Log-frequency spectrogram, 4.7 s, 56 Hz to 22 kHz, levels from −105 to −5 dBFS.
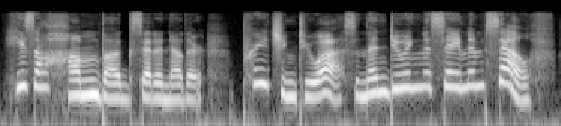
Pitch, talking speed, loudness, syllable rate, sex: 280 Hz, 180 wpm, -17 LUFS, 4.5 syllables/s, female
